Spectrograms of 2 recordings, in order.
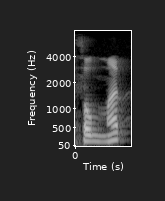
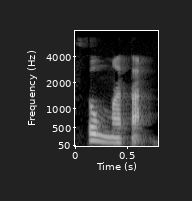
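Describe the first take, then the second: First: The word ends on a bare final t. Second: The word ends with an added a vowel. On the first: "bisa dibaca summat" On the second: "bisa dibaca summata"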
